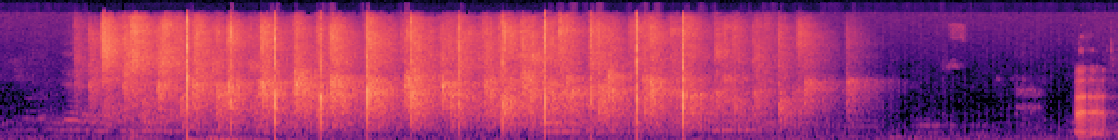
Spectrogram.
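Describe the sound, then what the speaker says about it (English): Audience applause at a conference talk, a burst of clapping that starts quickly, holds strong for several seconds, then fades out, followed by a brief noise at the end. "a little applause to them"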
